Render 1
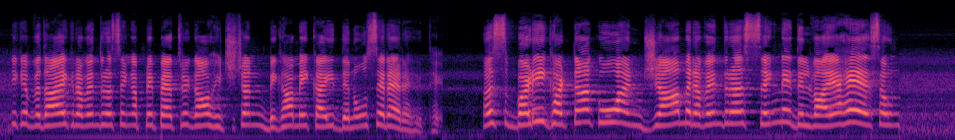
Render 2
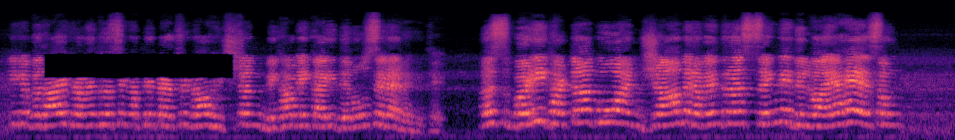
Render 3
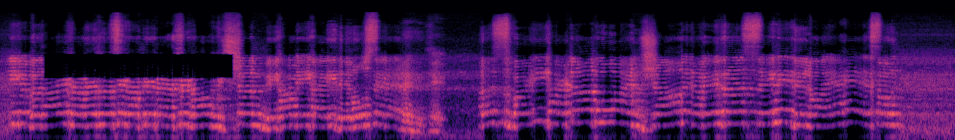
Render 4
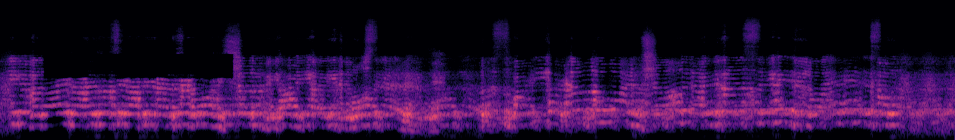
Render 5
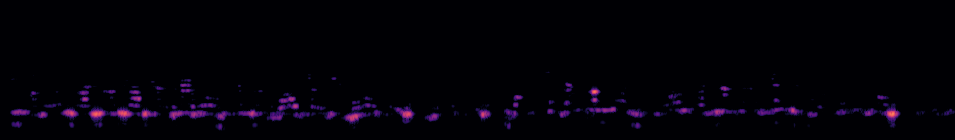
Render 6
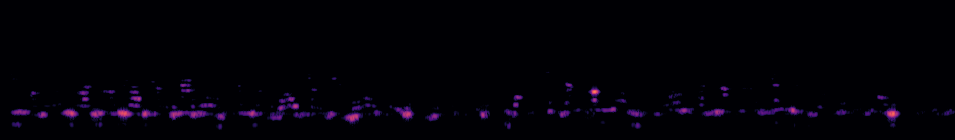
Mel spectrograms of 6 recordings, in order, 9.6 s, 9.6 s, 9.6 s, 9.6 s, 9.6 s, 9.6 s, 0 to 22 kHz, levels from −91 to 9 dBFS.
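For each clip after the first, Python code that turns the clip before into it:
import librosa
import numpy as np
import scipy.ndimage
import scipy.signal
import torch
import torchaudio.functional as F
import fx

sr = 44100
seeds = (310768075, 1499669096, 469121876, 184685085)

y1 = fx.phase_scramble(x, sr, seeds[0], window_ms=100)
y1 = fx.spec_erase(y1, sr, start_s=0.43, length_s=1.91, low_hz=2500.0, high_hz=5300.0)
y1 = F.gain(torch.from_numpy(y1), 1.5).numpy()
y2 = fx.over_compress(y1, sr, threshold_db=-33.0, ratio=-1.0)
y3 = fx.wah_lfo(y2, sr, hz=3.9, low_hz=590.0, high_hz=1300.0, q=2.2)
y3 = fx.echo_wet_bandpass(y3, sr, ms=789, feedback_pct=61, hz=520.0, wet_db=-6.0)
y4 = fx.dynamic_eq(y3, sr, hz=530.0, q=0.89, threshold_db=-45.0, ratio=4.0, max_db=-6)
y4 = fx.spectral_expand(y4, sr, expansion=4.0)
y4 = F.gain(torch.from_numpy(y4), 5.5).numpy()
y5 = fx.comb_cascade(y4, sr, direction='falling', hz=0.77)
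y5 = F.gain(torch.from_numpy(y5), 2.5).numpy()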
